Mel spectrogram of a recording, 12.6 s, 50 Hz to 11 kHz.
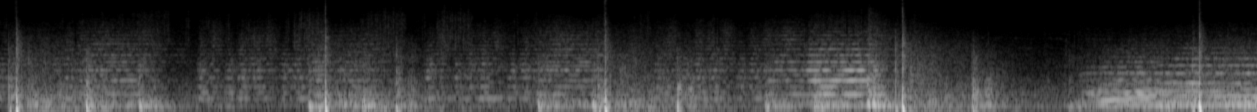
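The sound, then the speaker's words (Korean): Cannon blasts of a 21-gun salute at an official White House welcoming ceremony, with five sharp booms about three seconds apart cutting through a military band playing a national anthem. “약 27분간 진행된 행사는 양국 국가 연주와 21발의 예포 발사, 미국 6회 공군과 해병대 의장대 사열 등의 순서로 진행됐습니다.”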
